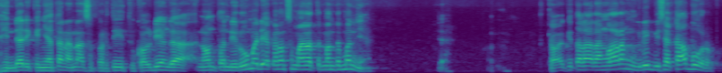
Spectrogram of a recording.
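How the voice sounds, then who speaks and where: A male preacher with a fairly high voice, teaching in an easy, conversational manner. He hammers points home by repeating phrases, and his voice jumps up and drops down a lot. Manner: lively swings between high and low. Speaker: Islamic preacher. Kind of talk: Islamic lecture on parenting.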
